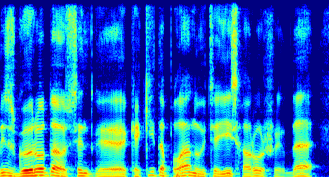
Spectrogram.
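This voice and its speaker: In a very clean recording with a silent background, a man with vocal fry speaks at a fairly slow pace with ordinary pitch variation. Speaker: political commentator. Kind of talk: political rant. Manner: animated; halting.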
